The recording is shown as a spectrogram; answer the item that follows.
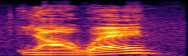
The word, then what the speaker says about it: Yahweh: The Bible scholars, the theoretical pronunciation of that is basically Yahweh.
